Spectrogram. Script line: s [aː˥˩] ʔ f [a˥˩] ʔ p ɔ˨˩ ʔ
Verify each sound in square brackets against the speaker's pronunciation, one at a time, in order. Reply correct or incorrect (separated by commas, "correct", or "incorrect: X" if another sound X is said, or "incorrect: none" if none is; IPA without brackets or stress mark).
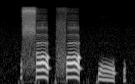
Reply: incorrect: a˥˩, correct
